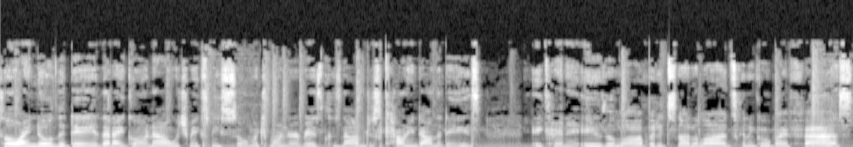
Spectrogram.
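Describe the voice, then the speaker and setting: A woman's fairly quick speech with ordinary pitch variation, dry with no echo, over faint music in the background. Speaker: trucking student vlogger. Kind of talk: casual vlog chat. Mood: nervous but upbeat. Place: car. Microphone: phone near.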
